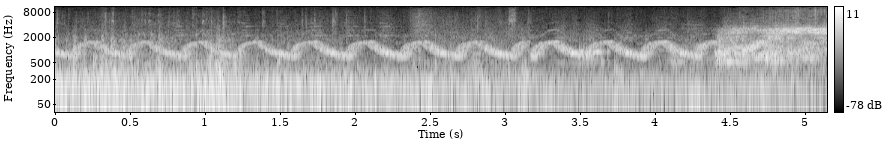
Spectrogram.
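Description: Police car siren in a fast yelp, its pitch rising and falling about two and a half times a second, over the patrol car's engine and road rumble. A short, harsher blast joins the siren near the end.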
